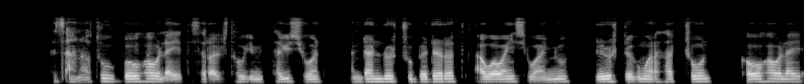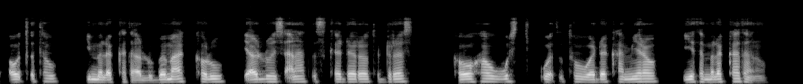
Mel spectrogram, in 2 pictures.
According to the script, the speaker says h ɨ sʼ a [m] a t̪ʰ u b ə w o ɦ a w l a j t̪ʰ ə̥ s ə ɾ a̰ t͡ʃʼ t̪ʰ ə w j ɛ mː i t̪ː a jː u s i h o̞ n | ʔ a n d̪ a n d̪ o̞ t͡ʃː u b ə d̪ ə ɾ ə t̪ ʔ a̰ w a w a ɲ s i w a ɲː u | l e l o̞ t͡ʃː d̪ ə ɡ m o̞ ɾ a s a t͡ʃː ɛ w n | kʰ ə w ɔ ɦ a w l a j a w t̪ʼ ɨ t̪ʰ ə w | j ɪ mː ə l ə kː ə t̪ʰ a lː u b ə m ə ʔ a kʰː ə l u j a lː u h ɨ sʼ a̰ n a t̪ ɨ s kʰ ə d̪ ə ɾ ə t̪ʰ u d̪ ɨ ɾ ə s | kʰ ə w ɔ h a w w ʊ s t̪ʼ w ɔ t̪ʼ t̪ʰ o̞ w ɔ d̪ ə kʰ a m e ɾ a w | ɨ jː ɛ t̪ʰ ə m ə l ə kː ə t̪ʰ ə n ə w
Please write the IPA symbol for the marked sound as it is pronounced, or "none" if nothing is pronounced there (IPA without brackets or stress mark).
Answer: n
